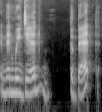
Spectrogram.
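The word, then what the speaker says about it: ב: All right, and then we did the Bet, as makes the B sound.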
